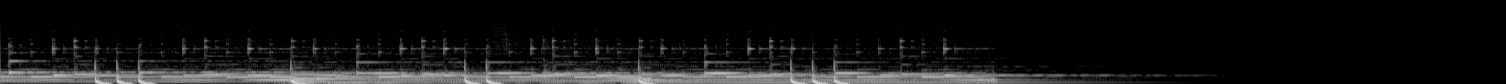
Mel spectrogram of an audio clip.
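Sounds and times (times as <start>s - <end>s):
kalimba: 0.0s - 10.0s.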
